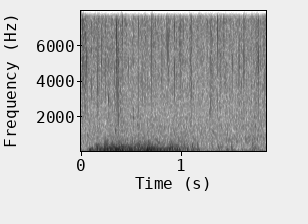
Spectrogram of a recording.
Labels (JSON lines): {"label": "biophony, growl", "recorder": "SoundTrap 500"}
